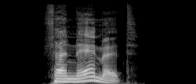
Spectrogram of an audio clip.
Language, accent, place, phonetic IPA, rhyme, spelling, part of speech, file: German, Germany, Berlin, [ˌfɛɐ̯ˈnɛːmət], -ɛːmət, vernähmet, verb, De-vernähmet.ogg
- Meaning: second-person plural subjunctive II of vernehmen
